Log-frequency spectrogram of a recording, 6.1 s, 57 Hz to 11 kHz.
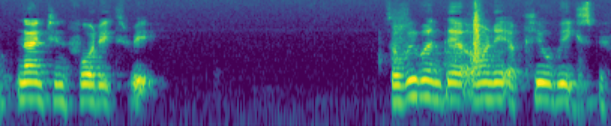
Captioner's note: pauses for 3 seconds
